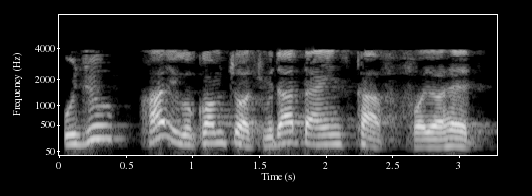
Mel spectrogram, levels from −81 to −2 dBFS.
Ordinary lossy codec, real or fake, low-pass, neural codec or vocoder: AAC, 16 kbps; real; 7.2 kHz; none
